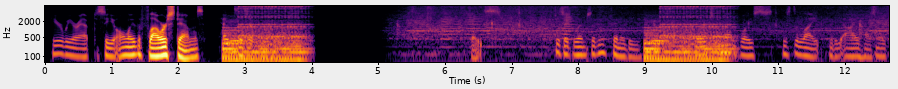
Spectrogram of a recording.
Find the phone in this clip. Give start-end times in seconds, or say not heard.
2.6-4.0, 8.9-10.4.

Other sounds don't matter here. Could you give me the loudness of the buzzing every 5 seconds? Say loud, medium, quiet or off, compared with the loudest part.
off, loud, loud.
